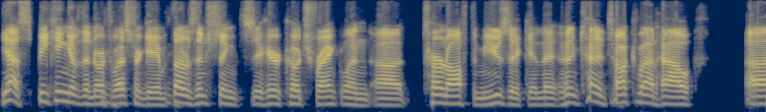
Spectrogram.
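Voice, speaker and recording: A man talks in an unremarkable speaking voice at a fairly high pitch. His pace is moderate, with ordinary pitch variation. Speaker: radio co-host. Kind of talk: casual sports talk.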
